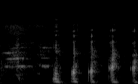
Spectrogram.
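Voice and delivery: soft, trailing chuckle; put-on villain's snicker; acted villain laugh. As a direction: laugh quietly to yourself, mockingly. Villain keeps laughing in story.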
